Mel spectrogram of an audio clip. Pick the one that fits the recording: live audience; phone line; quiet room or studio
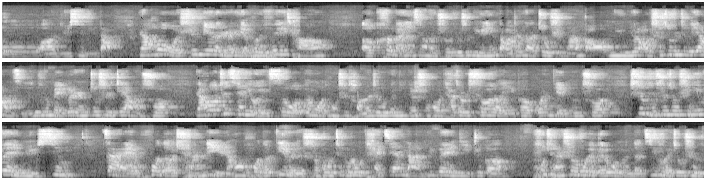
live audience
